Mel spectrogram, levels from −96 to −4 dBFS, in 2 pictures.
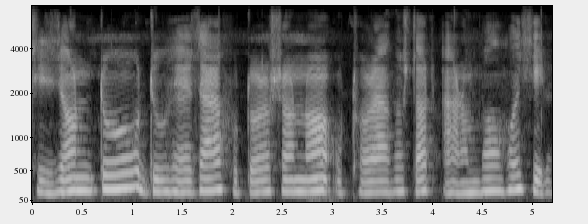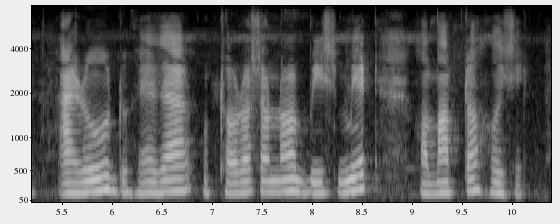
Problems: none marked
